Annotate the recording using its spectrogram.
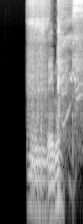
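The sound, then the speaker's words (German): A voice imitates a deer with one blown, sputtering "pfff" that lasts about a second, starting buzzy and lip-trilled before trailing into a breathy hiss, after a short silence. “Wie macht das Reh? Na, pfff.”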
